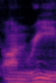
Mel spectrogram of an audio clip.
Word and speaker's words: Henri: Not to be confused with Henri, which is the French pronunciation of my name.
